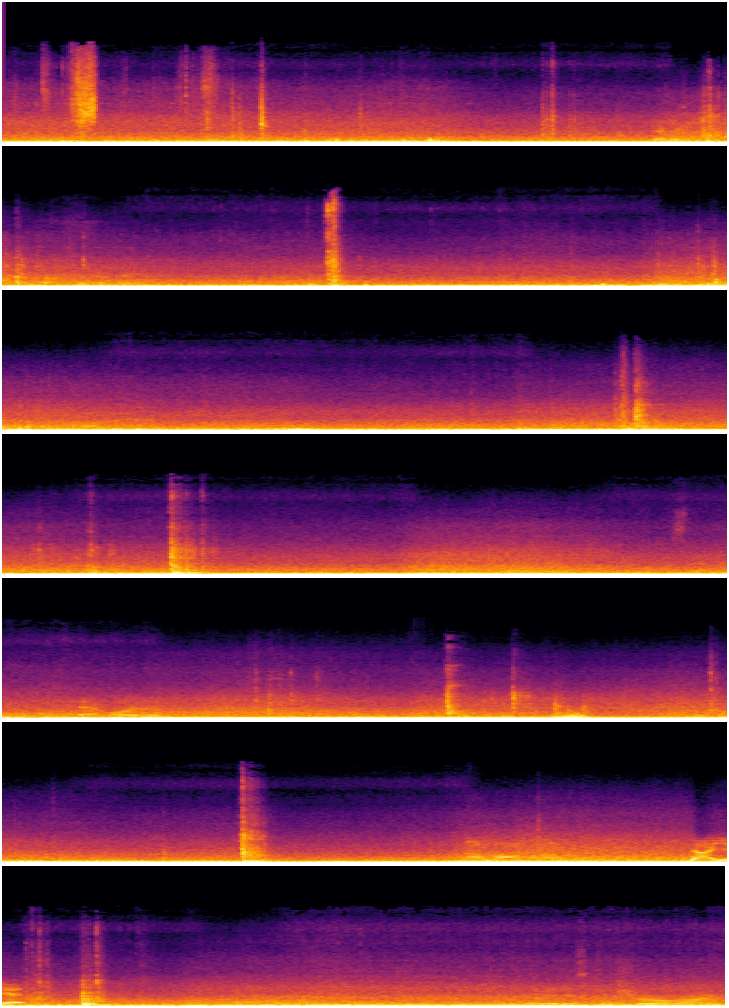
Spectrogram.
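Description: A vehicle engine idles steadily, a constant low hum, under scattered sharp clicks and knocks as a kinetic recovery rope and soft shackle are handled in a pickup bed.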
